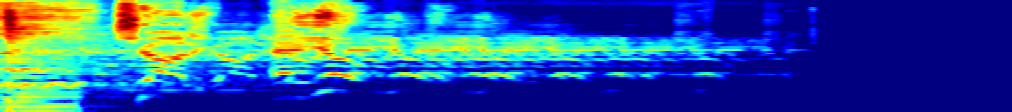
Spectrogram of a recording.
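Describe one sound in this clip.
A man sings into a microphone, his voice trailing off in echo.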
